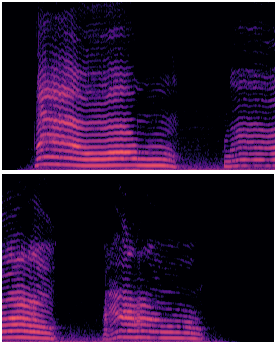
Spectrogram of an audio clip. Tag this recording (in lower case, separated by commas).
animal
